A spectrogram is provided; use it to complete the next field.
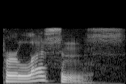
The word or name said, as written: pearlescence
